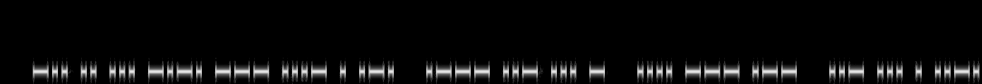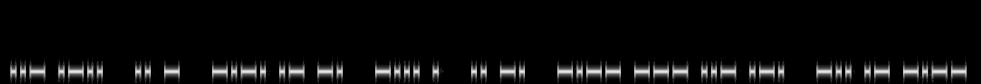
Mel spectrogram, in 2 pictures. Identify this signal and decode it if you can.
Morse code, heard as a keyed tone, about 25 wpm, 600 Hz. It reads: DISCOVER JUST HOW USEFUL IT CAN BE IN YOUR DAY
